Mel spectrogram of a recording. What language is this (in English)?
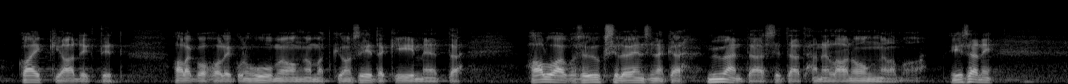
Finnish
